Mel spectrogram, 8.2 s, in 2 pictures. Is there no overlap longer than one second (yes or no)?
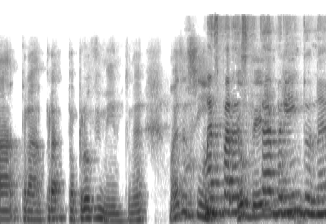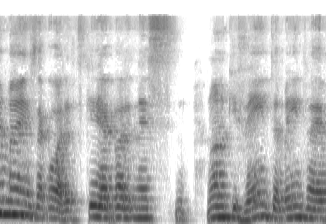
no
